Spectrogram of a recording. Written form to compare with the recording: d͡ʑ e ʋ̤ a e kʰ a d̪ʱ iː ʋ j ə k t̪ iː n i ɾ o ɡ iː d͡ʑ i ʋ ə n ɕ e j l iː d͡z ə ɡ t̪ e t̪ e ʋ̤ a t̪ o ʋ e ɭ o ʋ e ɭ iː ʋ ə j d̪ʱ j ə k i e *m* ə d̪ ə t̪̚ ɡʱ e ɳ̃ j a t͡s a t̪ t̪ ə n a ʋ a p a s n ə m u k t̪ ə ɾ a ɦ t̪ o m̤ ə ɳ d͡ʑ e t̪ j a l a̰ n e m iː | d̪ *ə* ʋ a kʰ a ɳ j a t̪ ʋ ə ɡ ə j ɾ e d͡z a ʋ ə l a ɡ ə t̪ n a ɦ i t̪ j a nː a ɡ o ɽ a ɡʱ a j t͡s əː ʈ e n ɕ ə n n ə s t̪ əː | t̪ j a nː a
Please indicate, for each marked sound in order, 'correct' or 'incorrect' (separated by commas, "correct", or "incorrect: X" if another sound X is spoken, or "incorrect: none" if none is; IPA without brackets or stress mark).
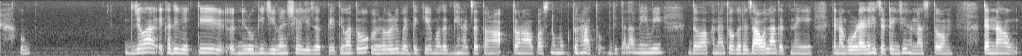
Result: correct, correct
